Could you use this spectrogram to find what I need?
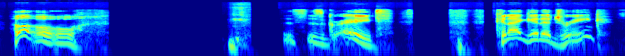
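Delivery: thrilled, worked-up laughter. A player speaks as their character to a server, excited and laughing. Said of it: "He laughs and he's like".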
